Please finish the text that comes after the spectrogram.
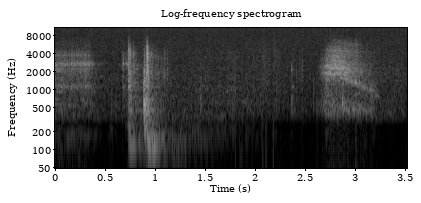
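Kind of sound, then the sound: household object, door being closed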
